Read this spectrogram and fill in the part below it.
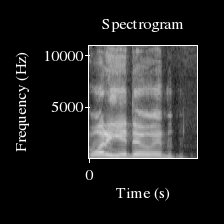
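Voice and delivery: voice like a father calling out. Voicing a father speaking to Rawlock about the elves he brought, in a father's tone. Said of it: "a tone of a father being like".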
